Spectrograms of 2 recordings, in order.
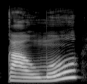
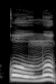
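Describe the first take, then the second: First: The first vowel is an 'aw' glide. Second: The first vowel is an 'oo' sound. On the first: The speaker calls it right. "مثل قومو" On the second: The speaker calls it wrong. "نباید اونو قومو بخونیم"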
